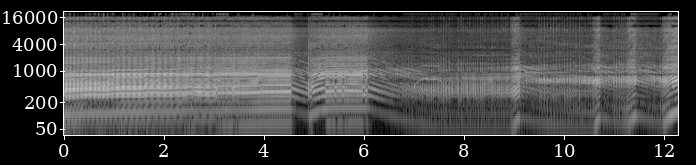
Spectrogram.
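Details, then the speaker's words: Old chainsaw with round chain, first cut in years: at full throttle burbles and four-strokes off the wood, then pitch drops and clears as chain bites; safely rich carburettor mixture. "So friends, I can hear it's good. I can hear it. It actually four-stroked until it bit wood. That's a good sign."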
